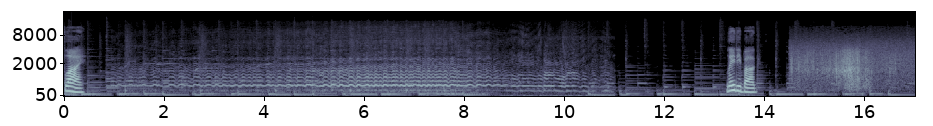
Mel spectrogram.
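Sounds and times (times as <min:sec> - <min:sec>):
fly buzzing: 0:00.8 - 0:11.0, 0:14.5 - 0:17.0.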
